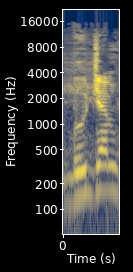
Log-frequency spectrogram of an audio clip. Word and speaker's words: boojum: Have you ever heard of a boojum tree? B-O-O-J-U-M? Saying that right? A boojum tree? – Yeah, boojum tree.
